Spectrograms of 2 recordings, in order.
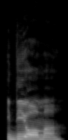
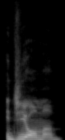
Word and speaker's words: idioma: in the next lesson the letters d and T can sometimes be pronounced differently from what you would expect first let's see the two ways you can pronounce the d Ade idioma ijioma now pay attention to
